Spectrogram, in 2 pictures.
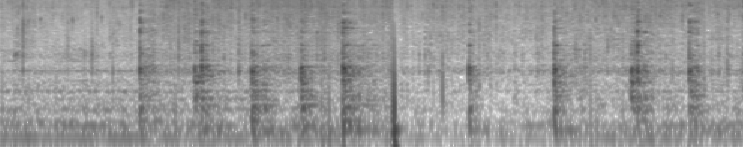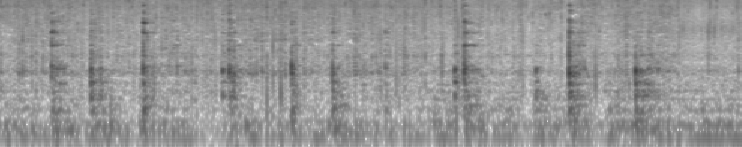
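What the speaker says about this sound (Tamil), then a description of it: "வெங்காயம் நல்லா வதங்கிடுச்சு" Small onions (shallots) sautéing in a pan, a continuous sizzle broken by frequent scraping and clacking stirs at an irregular, fairly quick pace, close up, with no voices.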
